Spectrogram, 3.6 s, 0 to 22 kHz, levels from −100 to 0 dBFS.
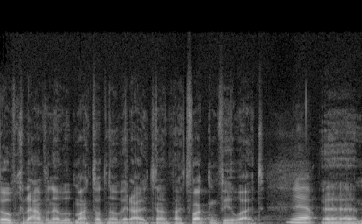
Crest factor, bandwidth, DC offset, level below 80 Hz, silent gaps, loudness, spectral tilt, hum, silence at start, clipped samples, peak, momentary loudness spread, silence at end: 18 dB; 19 kHz; 0.2%; -50 dBFS; none; -34 LUFS; -5.5 dB/octave; none; 0 s; under 0.1%; -14 dBFS; 5 LU; 0 s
